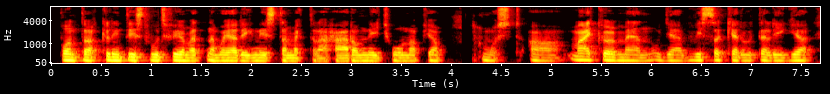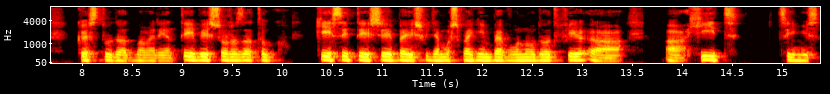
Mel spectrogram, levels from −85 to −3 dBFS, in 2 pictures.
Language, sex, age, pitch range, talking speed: Hungarian, male, 50-69, 115-130 Hz, 135 wpm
